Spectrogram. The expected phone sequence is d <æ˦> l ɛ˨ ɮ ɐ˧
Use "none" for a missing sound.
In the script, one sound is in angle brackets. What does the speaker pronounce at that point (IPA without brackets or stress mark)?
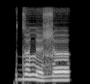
ɐ˦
